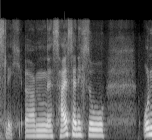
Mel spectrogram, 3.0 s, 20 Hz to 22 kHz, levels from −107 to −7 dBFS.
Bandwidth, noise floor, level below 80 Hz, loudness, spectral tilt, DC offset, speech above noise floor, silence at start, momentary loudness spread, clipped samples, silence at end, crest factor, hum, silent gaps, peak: 13 kHz; -53 dBFS; -74 dBFS; -27 LUFS; -6 dB/octave; under 0.1%; 26 dB; 0 s; 13 LU; under 0.1%; 0 s; 18 dB; none; none; -10 dBFS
